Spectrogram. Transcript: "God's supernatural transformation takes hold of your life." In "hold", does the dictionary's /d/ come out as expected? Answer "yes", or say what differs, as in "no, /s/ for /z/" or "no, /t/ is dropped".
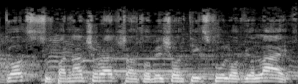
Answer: no, /d/ is dropped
